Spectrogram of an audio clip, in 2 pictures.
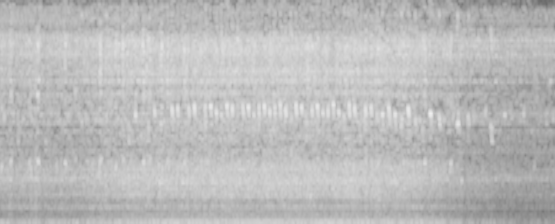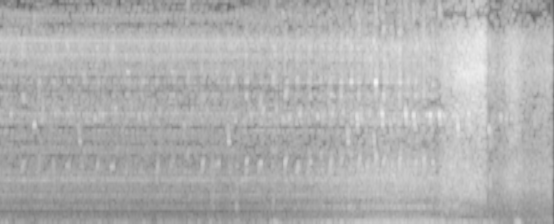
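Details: Toyota Aqua hybrid heater blower running: air rush with thin squeak over fan hum and engine; squeals cold but not hot, blower motor bearings suspected.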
